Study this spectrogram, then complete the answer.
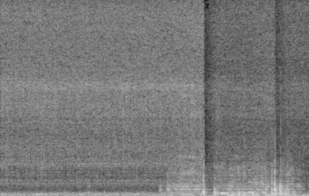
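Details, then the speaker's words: Gas boiler after cleaning, cracked smoke pipe section replaced for CO leak and chimney re-cemented, firing after pilot lit: low soft roar builds and settles, no rattles or whistles; burner running normally. "Oh, I hear it. I hear the magic. Oh, look at it, baby. I love when the heater fires up."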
